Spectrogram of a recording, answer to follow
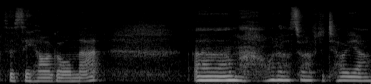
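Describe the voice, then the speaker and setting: A woman's voice: lowish voice, fairly even intonation, a little fast, darkish tone. A woman in her thirties talking candidly and conversationally in a casual personal video diary. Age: 30s. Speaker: vlogger.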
